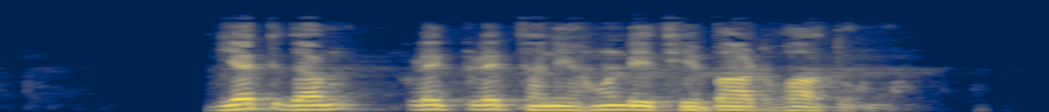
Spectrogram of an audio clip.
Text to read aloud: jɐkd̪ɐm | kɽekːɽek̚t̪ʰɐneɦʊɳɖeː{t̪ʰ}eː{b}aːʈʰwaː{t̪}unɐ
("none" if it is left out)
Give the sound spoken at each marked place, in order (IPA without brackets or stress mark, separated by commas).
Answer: t̪ʰ, b, t̪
